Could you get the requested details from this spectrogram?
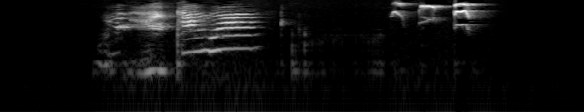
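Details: Pet common starling indoors imitating a cat's "meow": a short harmonic mewing note bending upward, then a few quick high chirps.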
